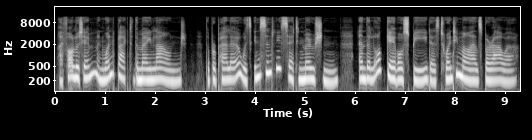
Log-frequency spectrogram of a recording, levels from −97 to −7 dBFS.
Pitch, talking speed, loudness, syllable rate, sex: 230 Hz, 180 wpm, -18 LUFS, 4.6 syllables/s, female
